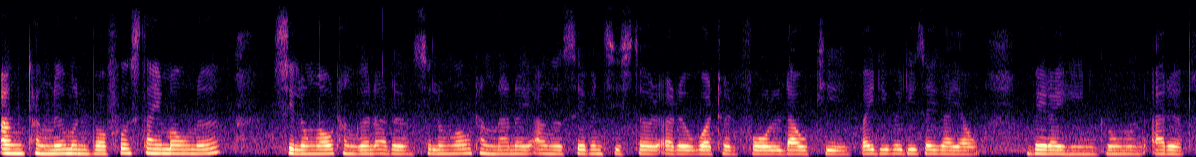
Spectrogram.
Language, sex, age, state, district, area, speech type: Bodo, female, 30-45, Assam, Chirang, urban, spontaneous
